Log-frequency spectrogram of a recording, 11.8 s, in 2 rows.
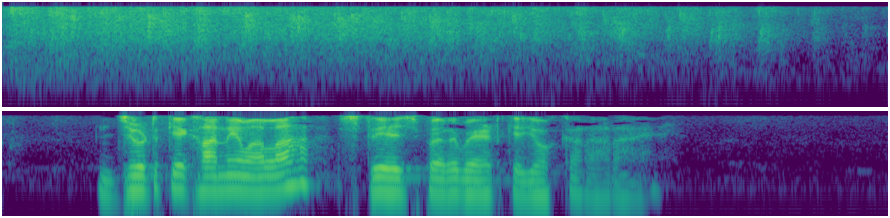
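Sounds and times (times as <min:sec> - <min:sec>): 
audience clapping: 0:00.0 - 0:06.0
speech: 0:06.6 - 0:10.3.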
